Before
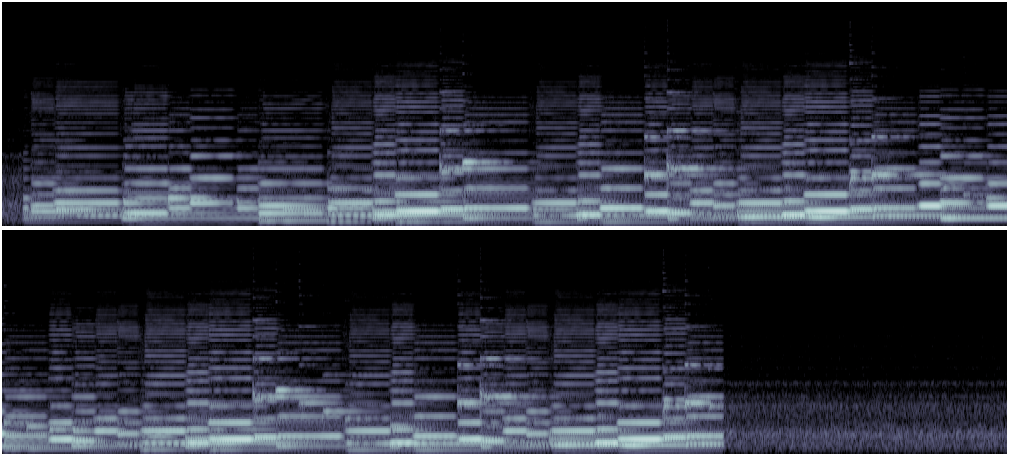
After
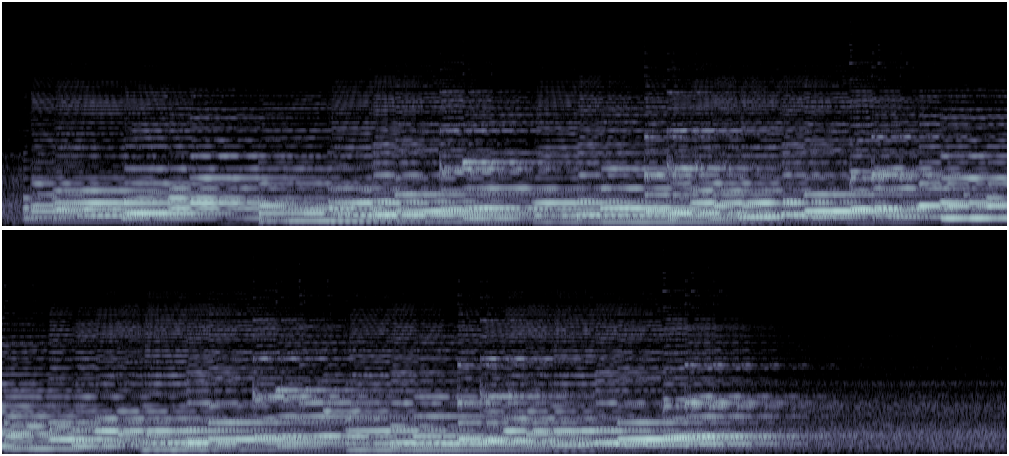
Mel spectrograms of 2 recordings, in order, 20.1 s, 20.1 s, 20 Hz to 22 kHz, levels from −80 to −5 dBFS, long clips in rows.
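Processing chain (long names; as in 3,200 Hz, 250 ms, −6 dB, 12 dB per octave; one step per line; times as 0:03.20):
high-pass filter 86 Hz
low-shelf EQ 150 Hz +7 dB
brickwall limiter −20 dBFS, peak gain reduction 9 dB
flanger 0.22 Hz, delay 10 ms, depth 9.1 ms, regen +42%
repeating echo 282 ms, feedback 46%, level −4 dB
level +1.5 dB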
